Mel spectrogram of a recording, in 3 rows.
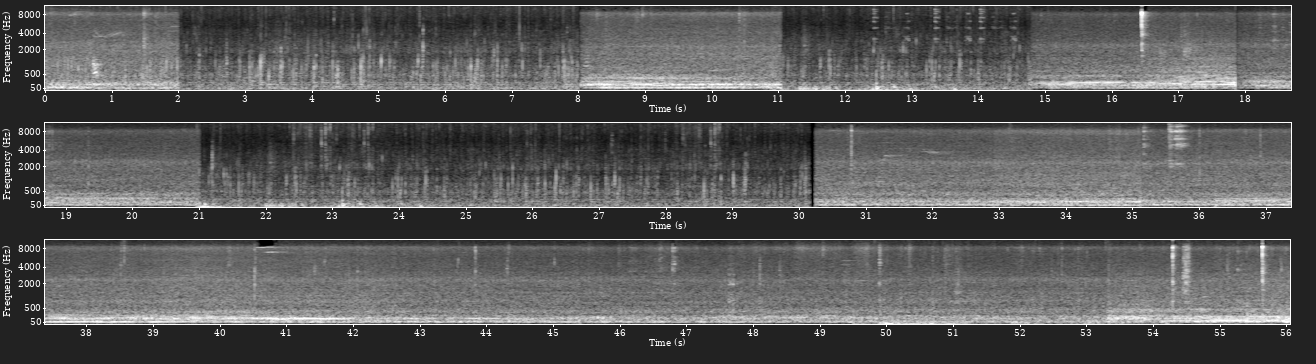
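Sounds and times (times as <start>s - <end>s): soup bubbling in pot: 0.2s - 9.0s, 11.0s - 14.8s, 21.0s - 32.1s.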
